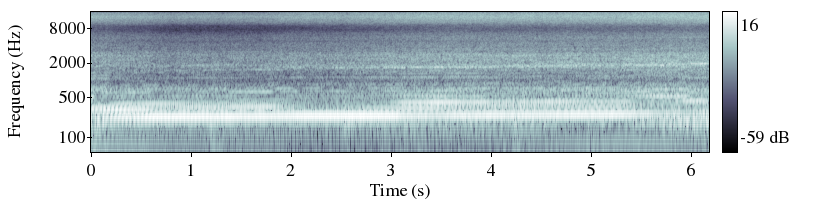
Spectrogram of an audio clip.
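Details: 1999 Nissan Frontier Turbo revs climb smoothly for several seconds without misfire. This is after crank/cam trigger and home signal breakup near 1400 rpm, which had capped revs at 1600, was fixed by setting ECU filter levels to 0. Clean free rev.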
